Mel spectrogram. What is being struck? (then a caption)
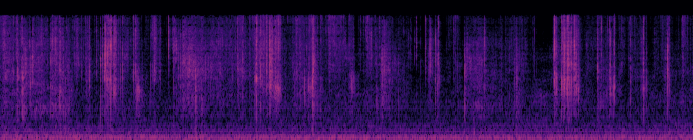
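Soap flakes. A hand with lavender nails presses, rubs and crushes a pile of small, dry, brittle pink and white soap chips on a surface with its fingertips. The result is a steady, bright crinkling crunch, broken by louder bursts of crushing and a faint low hum beneath.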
